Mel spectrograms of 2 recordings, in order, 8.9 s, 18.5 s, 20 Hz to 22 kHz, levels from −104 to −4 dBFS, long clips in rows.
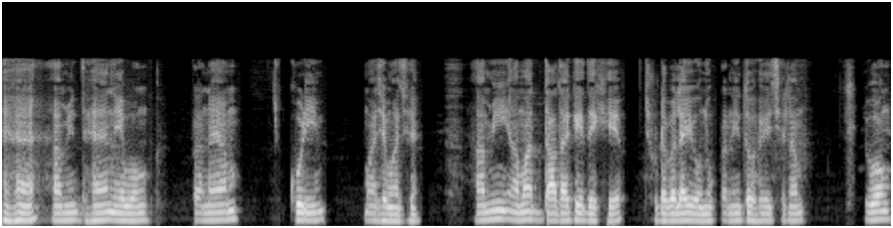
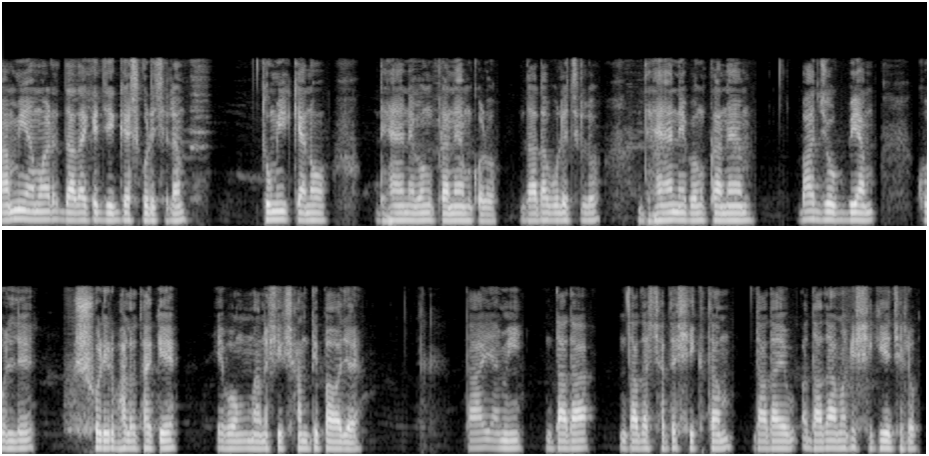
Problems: background sounds at intervals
